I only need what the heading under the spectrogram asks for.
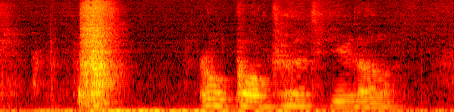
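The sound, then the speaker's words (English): A single sharp sneeze bursts out loudly, then a voice begins talking a moment later. “Bless you.”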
